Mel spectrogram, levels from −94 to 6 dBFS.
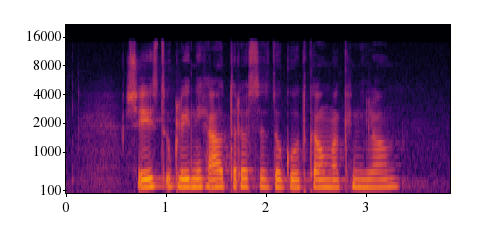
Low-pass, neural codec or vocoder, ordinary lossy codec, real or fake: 14.4 kHz; none; none; real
